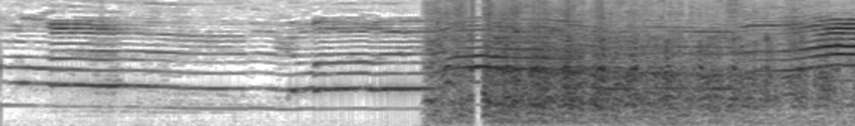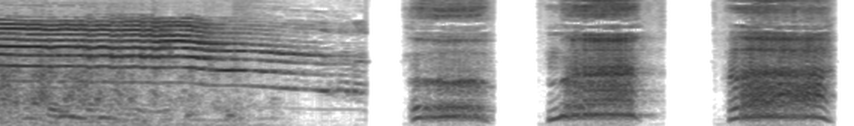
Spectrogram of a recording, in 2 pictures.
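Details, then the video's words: Kitten giving a long, steady, slightly falling meow, followed by loud rustling or voice noise and three sharp bursts of noise. "Baby Cats - ☺️ Cute and Funny Cat Videos Compilation"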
